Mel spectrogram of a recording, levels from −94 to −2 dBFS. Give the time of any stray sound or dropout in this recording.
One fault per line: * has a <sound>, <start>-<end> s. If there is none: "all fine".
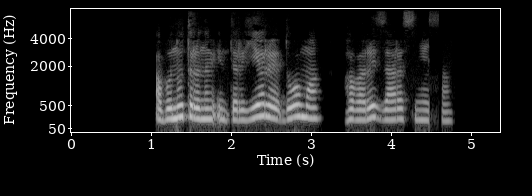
* has a dropout, 4.5-4.6 s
